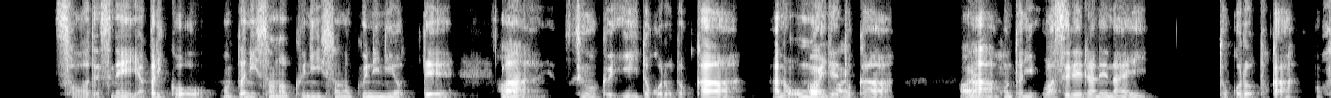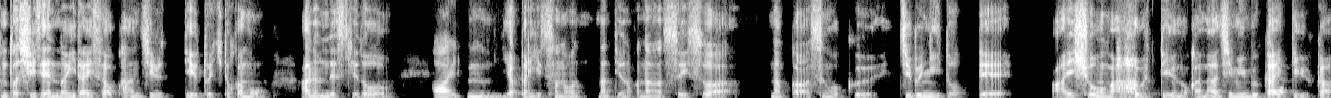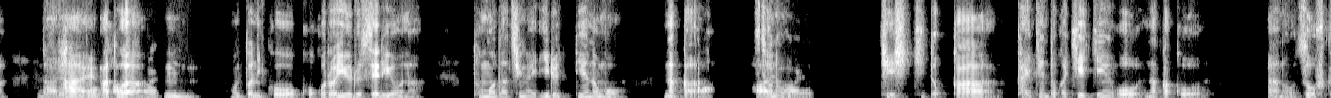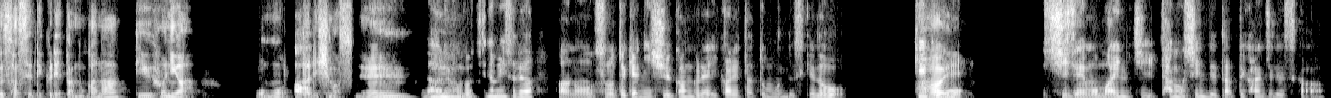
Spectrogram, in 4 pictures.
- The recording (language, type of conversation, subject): Japanese, podcast, 最近の自然を楽しむ旅行で、いちばん心に残った瞬間は何でしたか？
- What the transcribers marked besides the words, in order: none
